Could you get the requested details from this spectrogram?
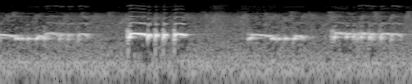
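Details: ['Local zebra dove song, used as a lure to prompt lazy doves to sing: soft cooing phrases near one pitch alternate with a louder burst of rapid staccato pulses ending in a held note, repeated every second or so.']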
